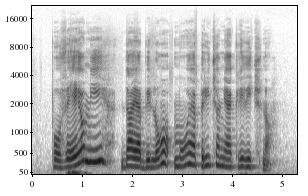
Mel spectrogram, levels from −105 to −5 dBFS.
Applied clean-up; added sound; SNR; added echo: none; none; none; none.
